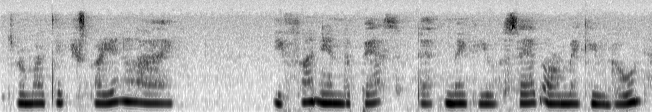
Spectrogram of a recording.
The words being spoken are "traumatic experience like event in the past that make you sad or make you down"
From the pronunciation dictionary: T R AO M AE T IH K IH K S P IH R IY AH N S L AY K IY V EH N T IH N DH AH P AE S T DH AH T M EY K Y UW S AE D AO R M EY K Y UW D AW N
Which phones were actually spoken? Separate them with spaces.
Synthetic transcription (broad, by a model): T R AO M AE T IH K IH K S P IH R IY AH N L AY K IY F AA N IH N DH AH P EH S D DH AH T M EY K Y UW S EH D AO R M EY K Y UW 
